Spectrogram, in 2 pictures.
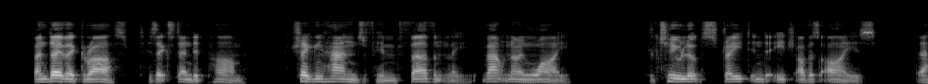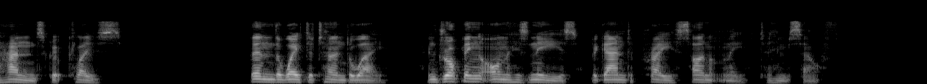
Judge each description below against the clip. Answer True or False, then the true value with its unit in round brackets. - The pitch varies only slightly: False (3.8 semitones)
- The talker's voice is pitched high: False (115 Hz)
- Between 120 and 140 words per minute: True (135 wpm)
